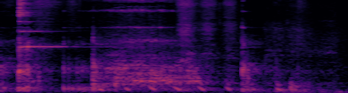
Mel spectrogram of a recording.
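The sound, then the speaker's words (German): Several sharp clinks and clunks of full black drinking glasses being set down on a hard surface, spaced irregularly over a couple of seconds, with light handling noise between and no talking. “So, die Gläser sind voll. Da kommen die schwatten Gläser.”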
